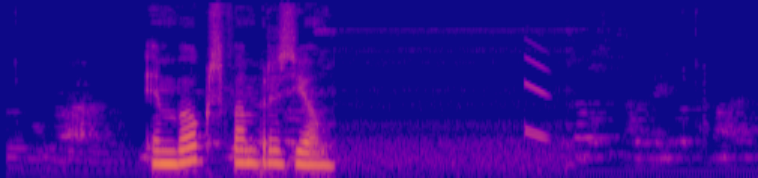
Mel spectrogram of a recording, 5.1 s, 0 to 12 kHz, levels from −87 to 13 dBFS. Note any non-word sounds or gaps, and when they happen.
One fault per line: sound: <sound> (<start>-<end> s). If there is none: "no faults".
sound: chirp (3.5-3.7 s)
